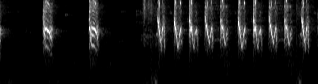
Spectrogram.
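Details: Male bar-winged prinia in breeding condition calling females: two isolated harsh notes, then a fast regular series of sharp chirps with a couple of low thumps.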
